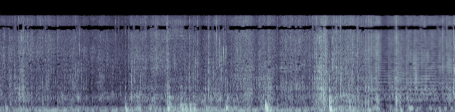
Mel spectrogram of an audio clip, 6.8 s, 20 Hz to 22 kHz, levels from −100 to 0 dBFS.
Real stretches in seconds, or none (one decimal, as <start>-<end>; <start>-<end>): 0.0-5.5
